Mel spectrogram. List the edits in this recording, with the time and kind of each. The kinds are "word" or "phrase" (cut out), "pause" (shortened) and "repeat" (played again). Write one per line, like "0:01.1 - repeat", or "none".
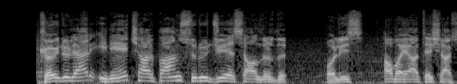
none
